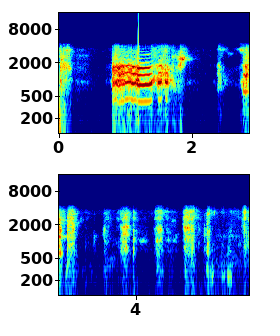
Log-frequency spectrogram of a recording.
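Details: Zeus, a dog at a tree, making strange noises: one high, tonal, wavering whine of about a second, then a string of short, clipped yips and whimpers spaced through the rest.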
